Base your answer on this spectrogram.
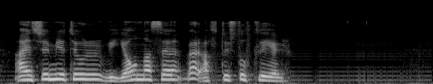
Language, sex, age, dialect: Faroese, female, 36-60, Suðurstreymoy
